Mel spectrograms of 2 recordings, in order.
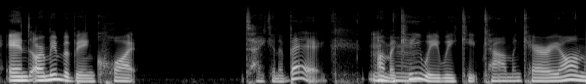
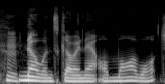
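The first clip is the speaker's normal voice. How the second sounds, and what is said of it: Put-on British accent. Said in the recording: “With a British accent.”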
